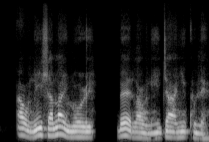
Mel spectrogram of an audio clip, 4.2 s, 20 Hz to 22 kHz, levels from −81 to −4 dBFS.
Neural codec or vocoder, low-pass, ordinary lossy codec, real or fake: autoencoder, 48 kHz, 32 numbers a frame, DAC-VAE, trained on Japanese speech; none; none; fake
